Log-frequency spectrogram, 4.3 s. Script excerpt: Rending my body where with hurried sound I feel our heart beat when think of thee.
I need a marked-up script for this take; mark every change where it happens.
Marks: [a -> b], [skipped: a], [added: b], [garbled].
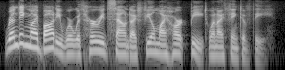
Rending my body where with hurried sound I feel [our -> my] heart beat when [added: I] think of thee.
